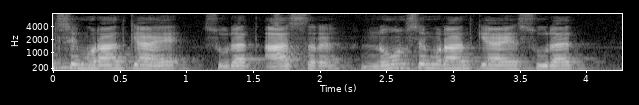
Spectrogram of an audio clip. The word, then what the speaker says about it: عصر: یہ سورت اثر پڑھتے ہیں اور سورت نصر پڑھتے ہیں. یہ عربک ہے، اس میں تھوڑا مسٹیک کرتے ہیں. یہ اصل میں تلفظ ہے سورت عصر، سورت نصر اور سورت کوثر.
